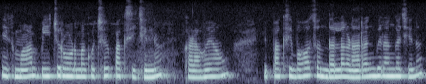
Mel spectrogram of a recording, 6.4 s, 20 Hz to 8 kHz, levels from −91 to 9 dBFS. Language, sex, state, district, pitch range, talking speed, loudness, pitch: Garhwali, female, Uttarakhand, Tehri Garhwal, 205-225 Hz, 160 wpm, -13 LUFS, 215 Hz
